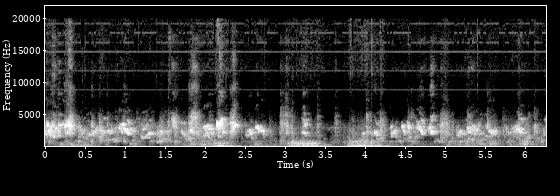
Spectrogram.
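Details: Little parrot chicks chatter in a busy, scratchy jumble of squawks and chirps, punctuated by soft low thuds and fluttering.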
